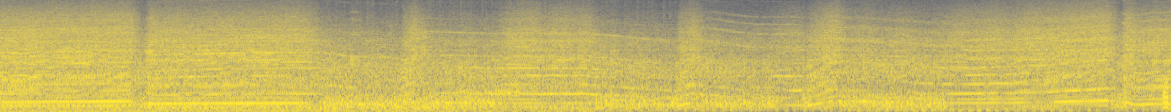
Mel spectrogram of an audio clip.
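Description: A Ferrari race car in a racing video game revs hard and climbs through its gears in repeated rising sweeps, with a loud, steady engine note and brief dips between shifts.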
